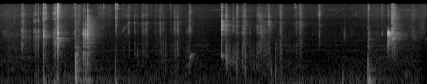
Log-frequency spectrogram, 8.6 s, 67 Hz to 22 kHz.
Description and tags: Syrup bottle
Opening and closing a bottle with syrup. Recorded with Zoom's H6 stereo mics in a kitchen. I only amplified the sound.
medicine, syrup, field-recording, bottle, foley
